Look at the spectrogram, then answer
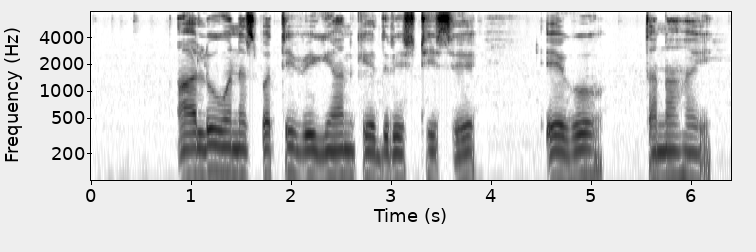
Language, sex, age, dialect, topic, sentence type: Magahi, male, 31-35, Southern, agriculture, statement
